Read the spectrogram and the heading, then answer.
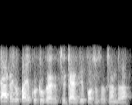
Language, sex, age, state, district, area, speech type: Nepali, male, 60+, West Bengal, Kalimpong, rural, conversation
